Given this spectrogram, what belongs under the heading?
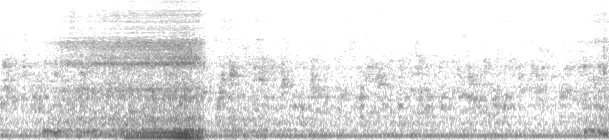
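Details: Sleeping animal snoring during a nap with face in the sun: one soft, rumbling snore on a breath in, then quiet breathing with faint room noise.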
